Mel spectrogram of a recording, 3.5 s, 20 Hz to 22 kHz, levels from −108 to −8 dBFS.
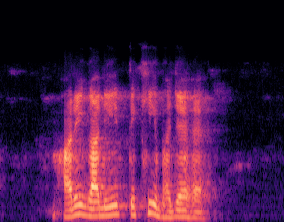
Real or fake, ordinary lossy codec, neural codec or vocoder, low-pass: real; Opus, 24 kbps; none; 7.2 kHz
